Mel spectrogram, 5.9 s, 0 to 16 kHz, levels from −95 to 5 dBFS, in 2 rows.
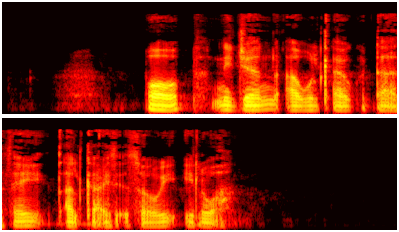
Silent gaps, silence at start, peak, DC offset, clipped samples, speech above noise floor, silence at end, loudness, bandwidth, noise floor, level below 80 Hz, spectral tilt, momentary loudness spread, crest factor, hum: none; 1.05 s; -4 dBFS; under 0.1%; under 0.1%; over 65 dB; 1.25 s; -26 LUFS; 11.5 kHz; under -90 dBFS; -54 dBFS; -6 dB/octave; 10 LU; 24 dB; none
